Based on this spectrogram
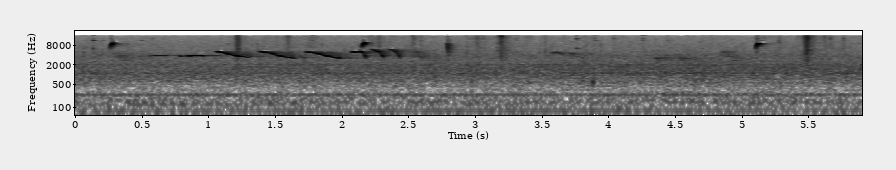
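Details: Patagonian sierra finch eating seeds and flowers of larch at Coyhaique, giving a short series of thin, high, descending slurred notes, with faint sharp chips and a steady low hum behind.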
